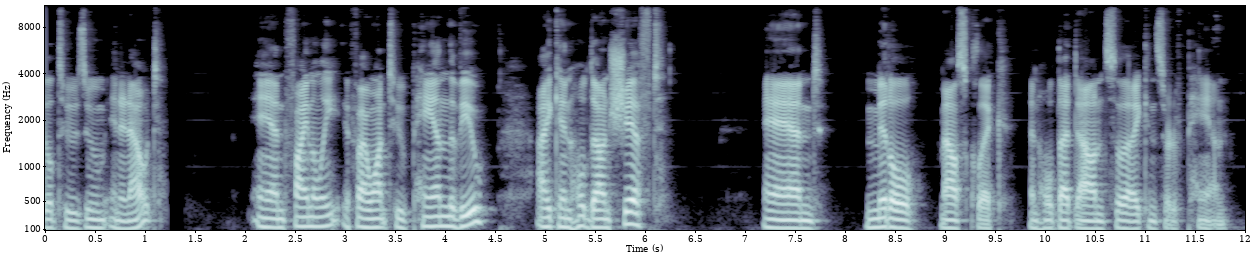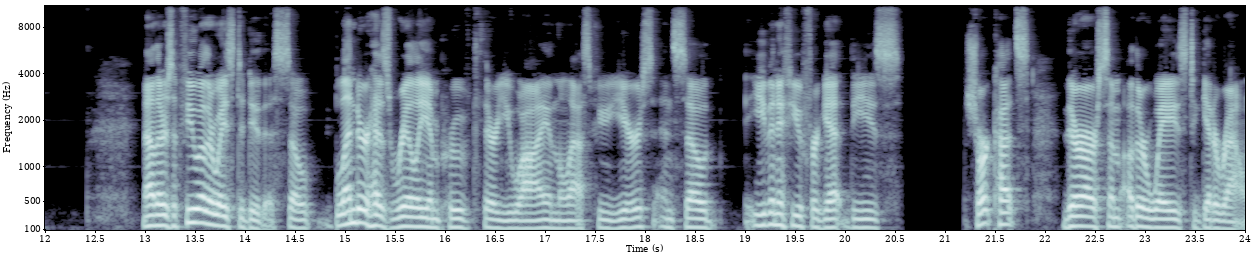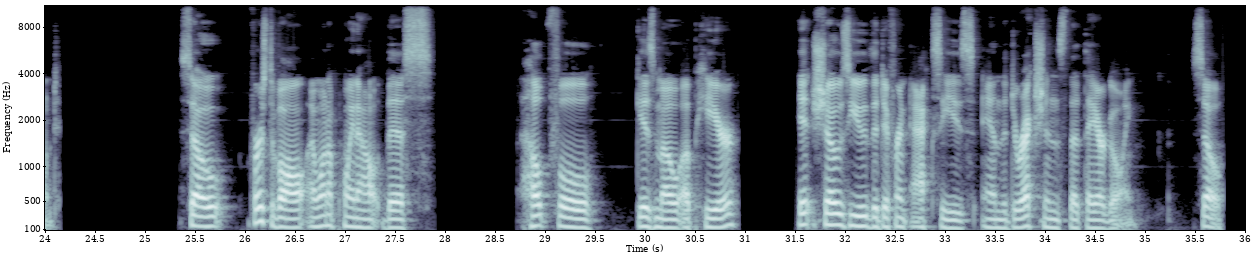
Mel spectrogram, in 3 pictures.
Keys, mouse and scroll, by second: 5.7-11.7 shift+middle drag.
